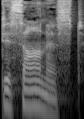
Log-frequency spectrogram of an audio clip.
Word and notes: dishonest: American English

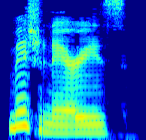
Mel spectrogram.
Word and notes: missionaries: British English

